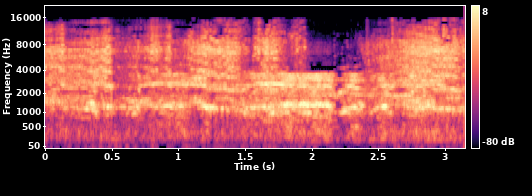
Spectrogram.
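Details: During a snack at Kawęczyn on 20 May 2022, a peregrine falcon gives drawn-out, scratchy screams that briefly break off just past halfway, then resume.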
